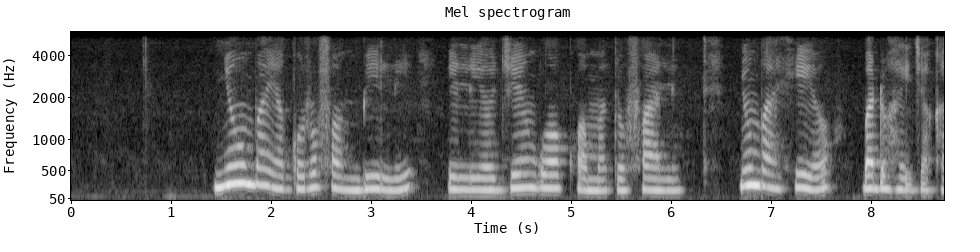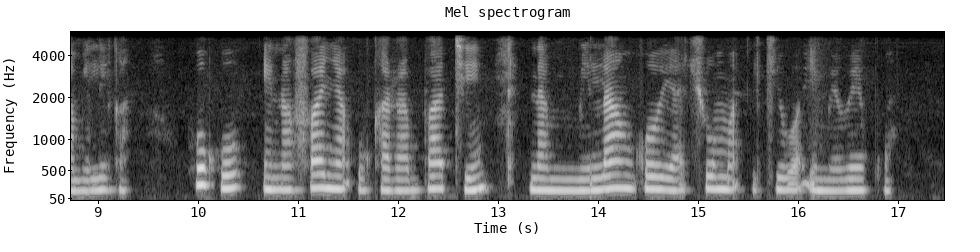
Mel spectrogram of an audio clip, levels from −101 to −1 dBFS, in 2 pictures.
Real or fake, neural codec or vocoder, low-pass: real; none; 5.4 kHz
